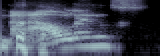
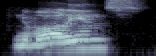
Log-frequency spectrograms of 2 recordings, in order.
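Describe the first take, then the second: First: It is squashed into two syllables, like Nawlins. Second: Orleans is said in a French-like way. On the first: "if you say Nowlands, we want to smack you immediately" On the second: "which is closest to the original French"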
